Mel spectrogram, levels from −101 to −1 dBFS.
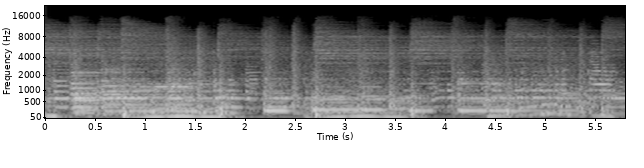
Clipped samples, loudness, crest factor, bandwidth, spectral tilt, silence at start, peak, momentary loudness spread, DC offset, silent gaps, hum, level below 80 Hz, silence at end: under 0.1%; -28 LUFS; 14 dB; 14 kHz; -6 dB/octave; 0 s; -12 dBFS; 6 LU; under 0.1%; none; none; -36 dBFS; 0 s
